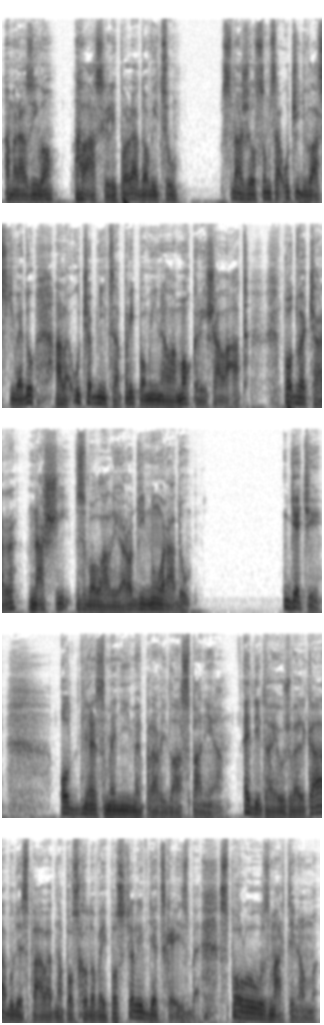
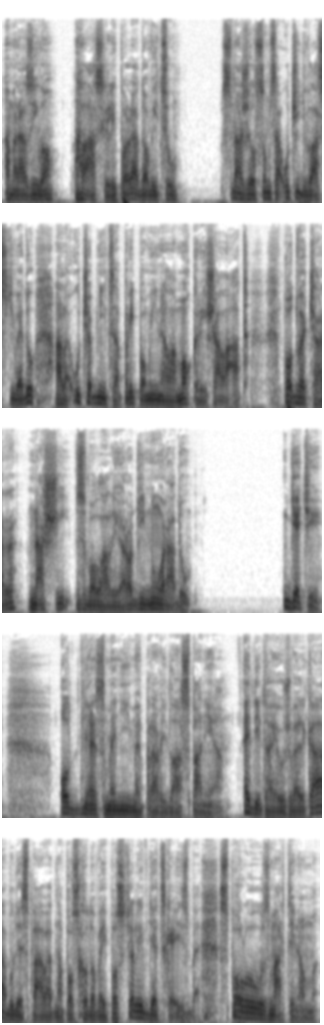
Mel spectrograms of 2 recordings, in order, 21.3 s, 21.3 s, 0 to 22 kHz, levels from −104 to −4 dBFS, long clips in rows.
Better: neither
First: none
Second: none

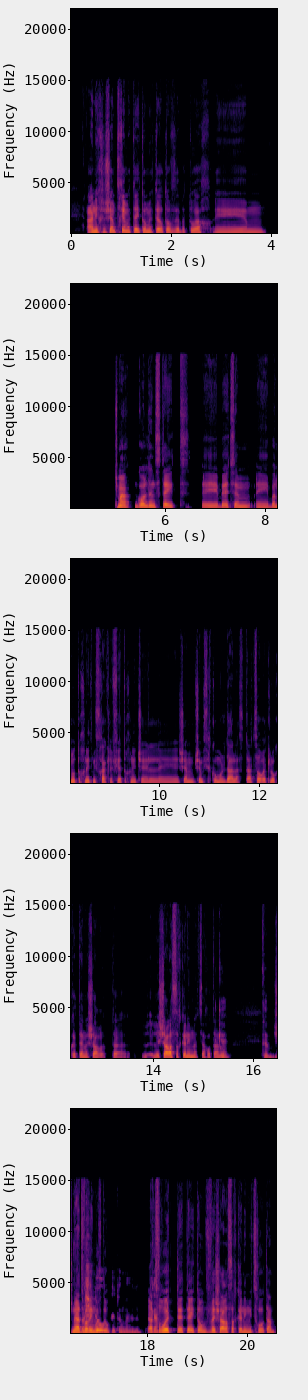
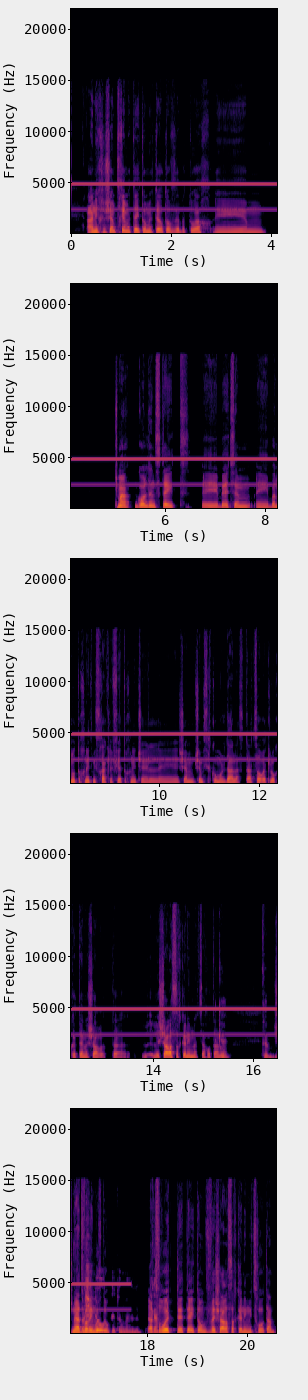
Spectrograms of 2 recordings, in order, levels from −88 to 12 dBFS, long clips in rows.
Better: first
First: none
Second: high-pitched whine; loud; until 18 s; 5 kHz, 7 dB below the speech

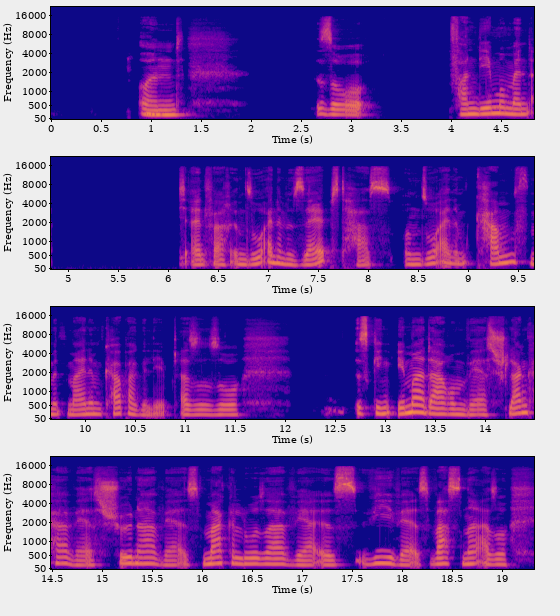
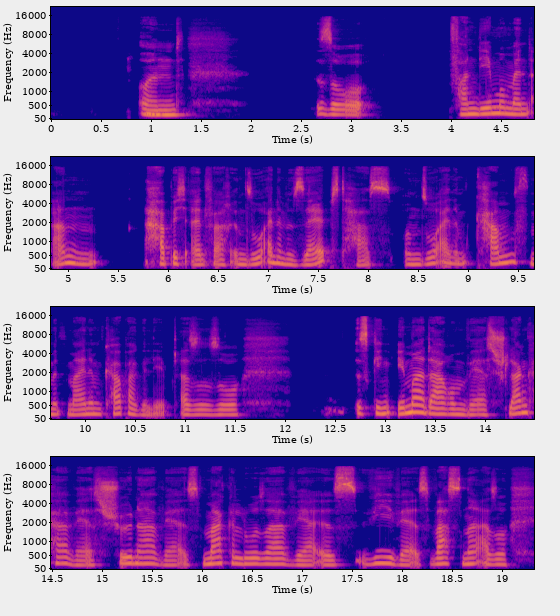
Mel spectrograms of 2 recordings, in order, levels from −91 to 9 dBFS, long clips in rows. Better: second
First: audio cutting out; at 5 s for 1.5 s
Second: none

